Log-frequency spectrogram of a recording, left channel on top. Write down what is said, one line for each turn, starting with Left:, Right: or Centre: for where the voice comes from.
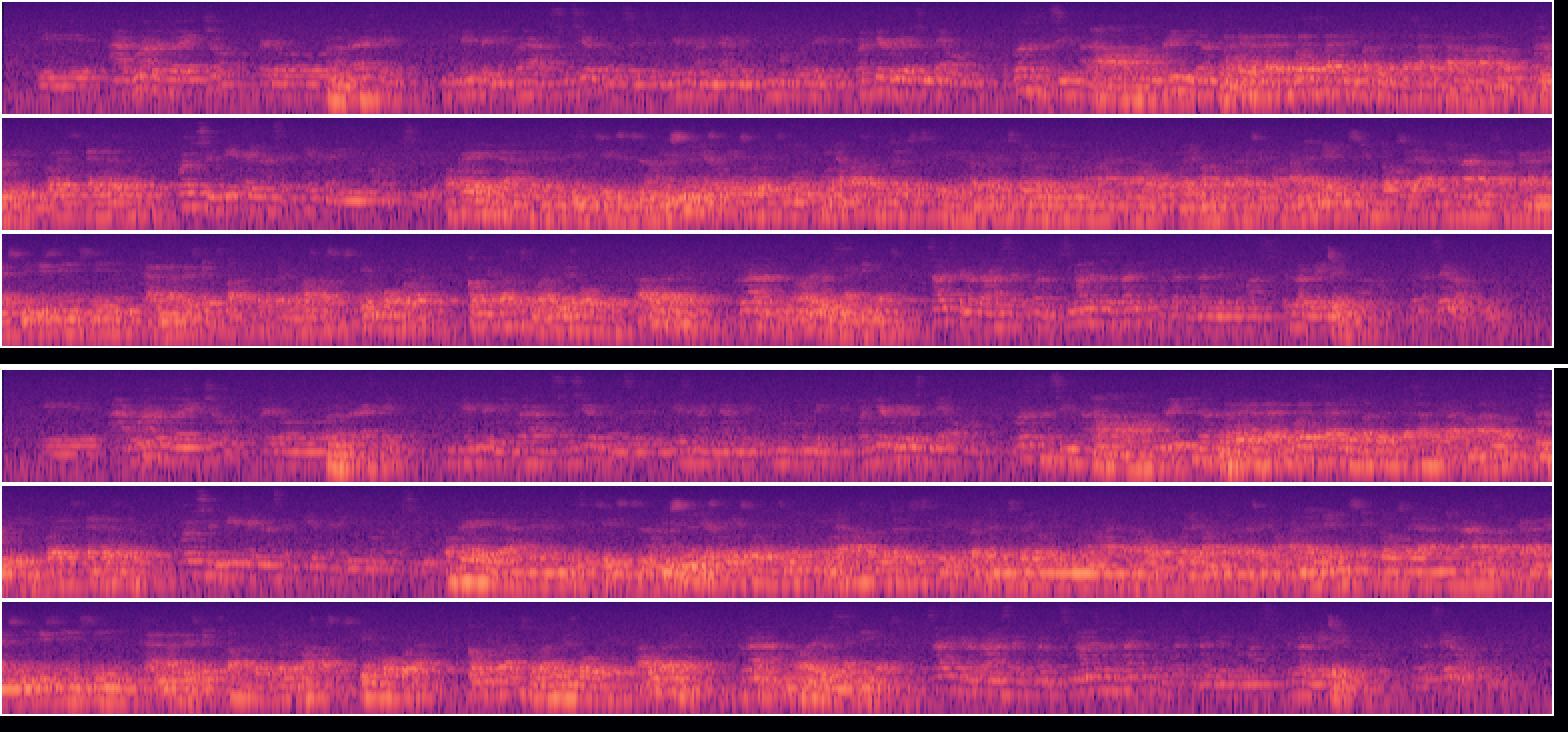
Left: Eh, alguna vez lo he hecho, pero
Right: Ujú.
Left: la verdad es que mi mente me juega sucio, entonces empiezo a imaginarme un montón de que cualquier ruido es un león o cosas así, ¿sabes?
Right: Ajá,
Left: Cuando
Right: ajá.
Left: no hay ni leones
Right: O sea,
Left: acá.
Right: puedes estar, puedes estar en el patio de tu casa de- acampando y
Left: Ajá,
Right: puedes tener ese miedo.
Left: puedo sentir que hay una serpiente ahí o algo así, digamos.
Right: Ok,
Left: Sí,
Right: ya, ya, ya
Left: sí,
Right: te entiendo.
Left: sí, sí,
Right: Sí, sí, sí.
Left: me da
Right: sí.
Left: bastante
Right: Y sí,
Left: terror.
Right: es que eso es, no- me ha pasado muchas veces que de repente estoy dormido en una hamaca o me levanto en la casa de campaña y hay insectos, hay arañas,
Left: Claro,
Right: alacranes. Y, y sí, sí, al, al principio te espanta, pero que entre más pasas tiempo afuera, como que te vas acostumbrando y es como que, ah, una araña,
Left: claro.
Right: pum, ¿no?
Left: Además,
Right: Y la quitas.
Left: sabes que no te van a hacer, bueno, si no les haces daño, pues no te hacen daño, es lo más, es la ley
Right: Sí.
Left: de la, de la selva, pues, ¿no?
